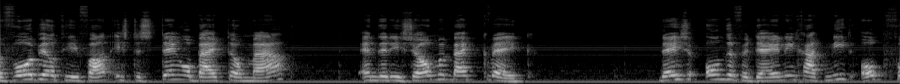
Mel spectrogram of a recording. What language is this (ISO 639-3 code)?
nld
